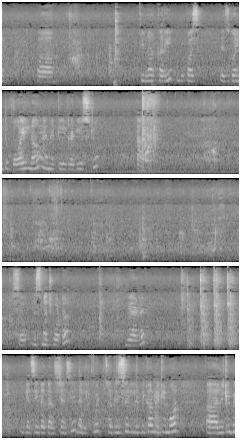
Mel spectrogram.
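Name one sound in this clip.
A metal ladle scrapes and clinks against a pot.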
